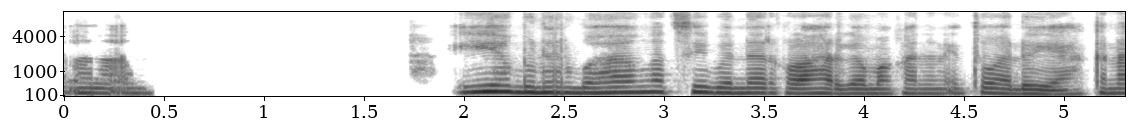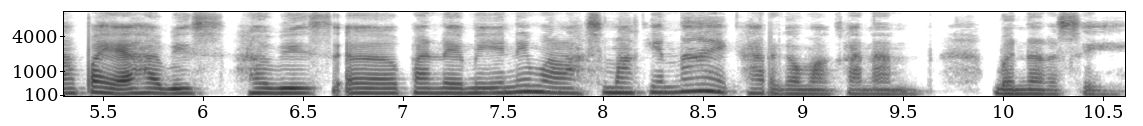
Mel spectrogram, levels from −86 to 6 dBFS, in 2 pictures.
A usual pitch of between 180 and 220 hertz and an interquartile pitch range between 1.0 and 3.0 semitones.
Yes: medium, 185 Hz; narrow, 2.6 semitones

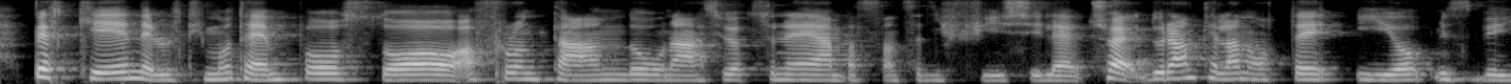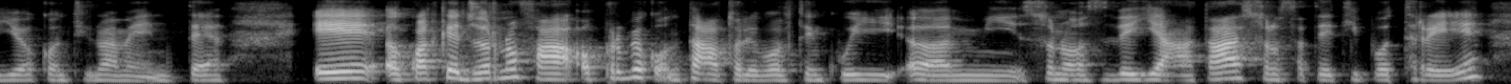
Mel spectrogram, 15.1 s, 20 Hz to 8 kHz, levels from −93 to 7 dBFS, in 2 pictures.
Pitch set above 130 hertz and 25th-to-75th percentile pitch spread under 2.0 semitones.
No: high, 190 Hz; narrow, 2.5 semitones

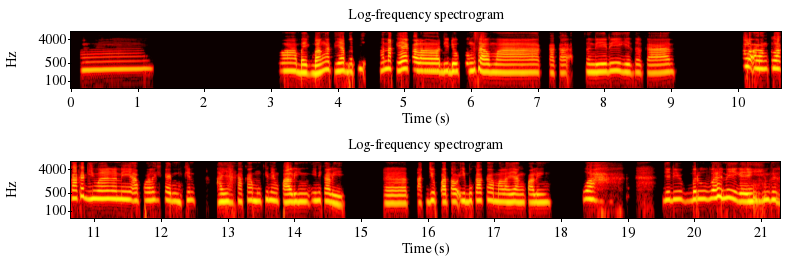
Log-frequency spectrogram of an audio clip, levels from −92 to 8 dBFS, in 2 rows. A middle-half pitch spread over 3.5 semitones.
Yes: average, 3.9 semitones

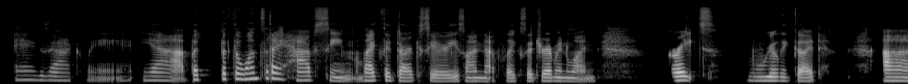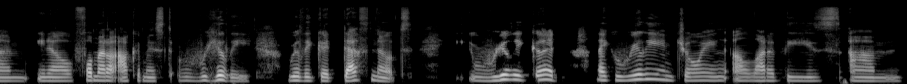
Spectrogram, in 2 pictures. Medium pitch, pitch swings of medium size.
Yes: medium, 180 Hz; average, 3.0 semitones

